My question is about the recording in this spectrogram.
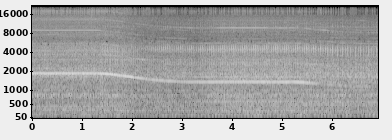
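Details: KitchenAid stand mixer running with a high motor whine and a faint, fairly regular clicking about four times a second; the owner is unsure whether the clicking is normal. Clicking noise while running.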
